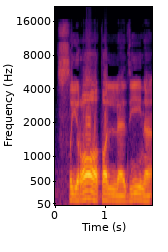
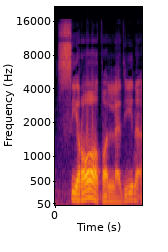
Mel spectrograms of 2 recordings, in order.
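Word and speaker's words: صراط الذين: ya salah makhrajnya ya harusnya eh shathalladzina an'amta alaihim dibaca sirathalladzina an'amta alaihim harusnya Shad dibacanya pakai Sin makhrajnya dua dua dua huruf ini sama cuma sifatnya berbeda Nah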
